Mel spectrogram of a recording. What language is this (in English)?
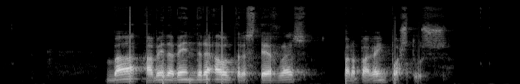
Catalan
